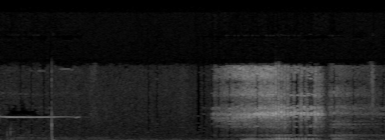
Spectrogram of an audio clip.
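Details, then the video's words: Sleeping, tired bulldog snoring: quiet breathing, then a raspy, hissing snore swelling near the end, with a faint high ringing tone in the room. "tierd bulldogs snoring"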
